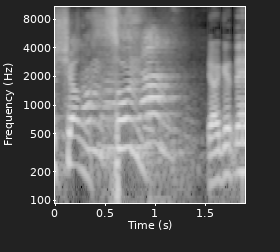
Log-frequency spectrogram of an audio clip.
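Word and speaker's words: شمس: अरबी में कहते हैं शम्स शमनम क्या कहते हैं बच्चों शम्स नी आखिरी वाला जो हर्फ है ना उसको हम वफ करके पढ़ेंगे साइलेंट करके पढ़ेंगे तो यह बन जाएगा शम्स बास का नाम भी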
